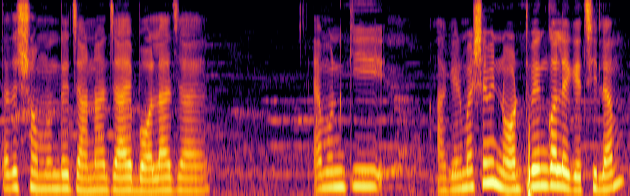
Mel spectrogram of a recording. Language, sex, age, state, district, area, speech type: Bengali, female, 18-30, West Bengal, Birbhum, urban, spontaneous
